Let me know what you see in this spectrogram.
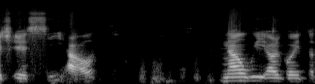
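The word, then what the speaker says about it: cout: C out is pronounced C out, used for output, and it uses the insertion operator, which is this.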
